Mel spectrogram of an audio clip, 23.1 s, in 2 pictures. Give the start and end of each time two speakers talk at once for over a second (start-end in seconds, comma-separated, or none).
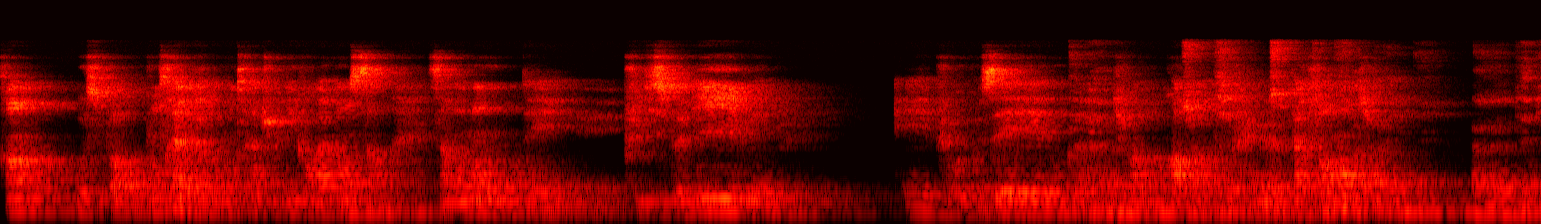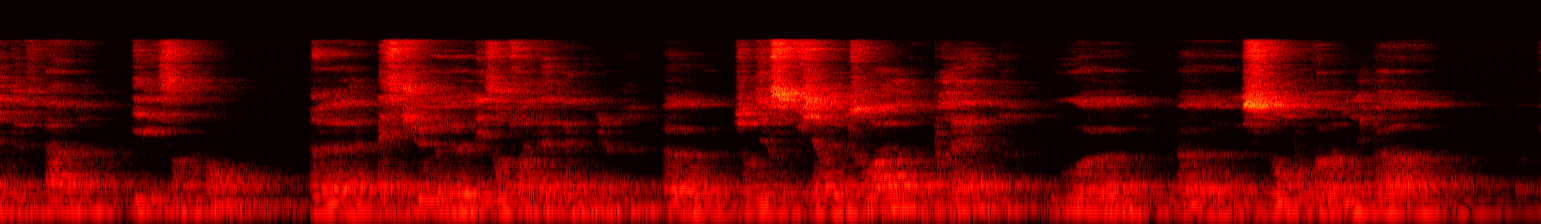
8.8-10.3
